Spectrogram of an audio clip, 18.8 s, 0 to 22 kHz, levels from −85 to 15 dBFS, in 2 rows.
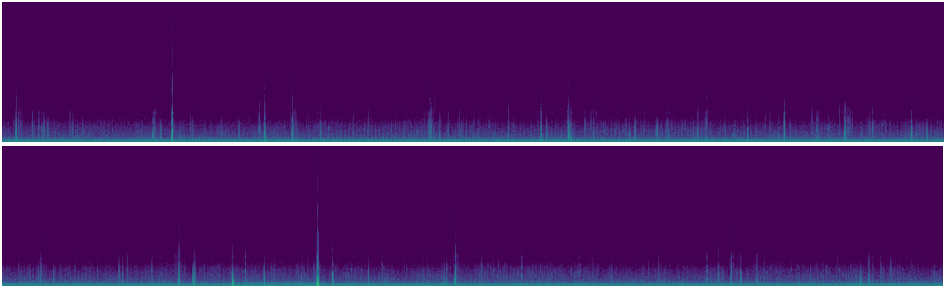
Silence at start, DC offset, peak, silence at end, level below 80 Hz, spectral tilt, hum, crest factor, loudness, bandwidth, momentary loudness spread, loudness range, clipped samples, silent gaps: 0 s; under 0.1%; -8 dBFS; 0 s; -48 dBFS; -9 dB/octave; none; 32 dB; -40 LUFS; 8.6 kHz; 6 LU; 5 LU; under 0.1%; none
